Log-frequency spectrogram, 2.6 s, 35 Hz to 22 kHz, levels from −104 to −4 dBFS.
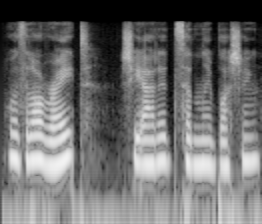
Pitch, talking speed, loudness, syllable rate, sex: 210 Hz, 185 wpm, -16 LUFS, 5.2 syllables/s, female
